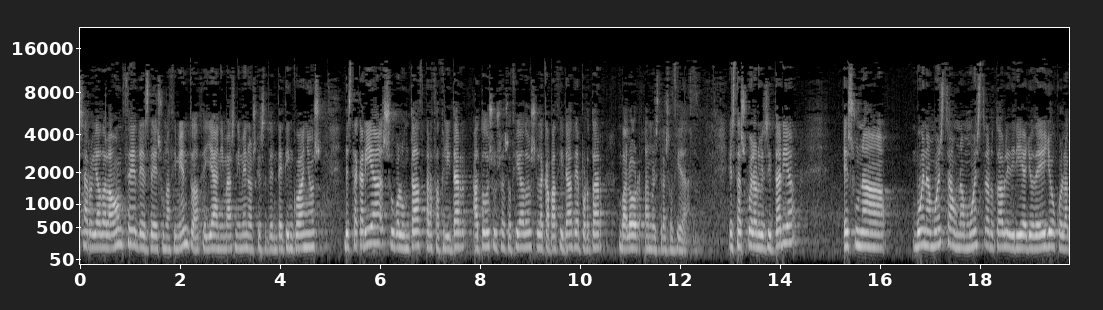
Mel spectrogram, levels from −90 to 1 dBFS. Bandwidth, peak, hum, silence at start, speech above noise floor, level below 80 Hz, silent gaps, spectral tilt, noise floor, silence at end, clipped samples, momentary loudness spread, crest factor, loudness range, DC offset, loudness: 13.5 kHz; -6 dBFS; none; 0 s; 25 dB; -70 dBFS; none; -4 dB/octave; -49 dBFS; 0 s; under 0.1%; 9 LU; 18 dB; 3 LU; under 0.1%; -24 LUFS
